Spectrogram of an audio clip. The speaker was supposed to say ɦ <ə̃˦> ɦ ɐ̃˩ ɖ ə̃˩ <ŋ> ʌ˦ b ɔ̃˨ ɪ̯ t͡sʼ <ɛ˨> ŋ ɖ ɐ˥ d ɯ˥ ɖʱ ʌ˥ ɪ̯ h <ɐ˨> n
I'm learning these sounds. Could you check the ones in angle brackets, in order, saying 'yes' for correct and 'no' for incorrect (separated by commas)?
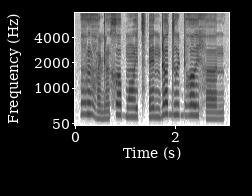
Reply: yes, no, yes, no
